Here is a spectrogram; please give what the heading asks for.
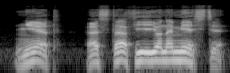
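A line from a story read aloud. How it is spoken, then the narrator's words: Roaring louder than before. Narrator (Russian): Громче прежнего взревел Двослир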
